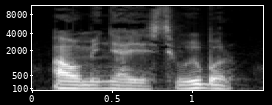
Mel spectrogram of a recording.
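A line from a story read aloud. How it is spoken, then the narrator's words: Gloomy. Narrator (Russian): мрачно откликнулся Насм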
